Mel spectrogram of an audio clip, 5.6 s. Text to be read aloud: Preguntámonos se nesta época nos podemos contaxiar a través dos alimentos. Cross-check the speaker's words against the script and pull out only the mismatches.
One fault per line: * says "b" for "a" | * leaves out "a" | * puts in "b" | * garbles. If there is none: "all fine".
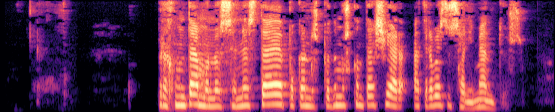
all fine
